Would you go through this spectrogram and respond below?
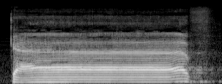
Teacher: কাফ এটা মুখ থেকে হবে গলা থেকে না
